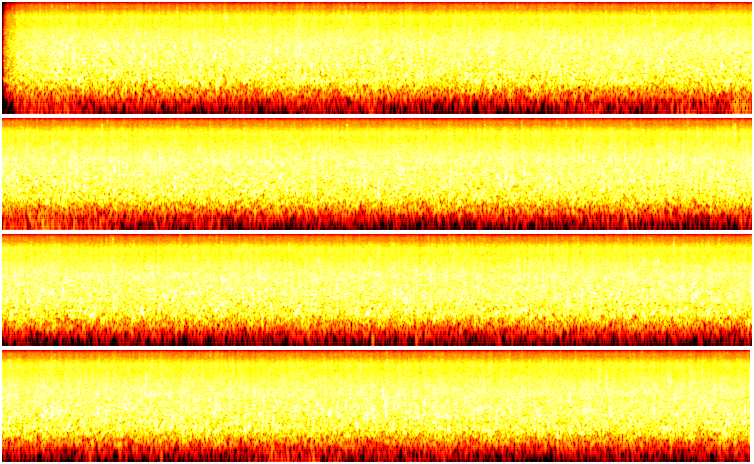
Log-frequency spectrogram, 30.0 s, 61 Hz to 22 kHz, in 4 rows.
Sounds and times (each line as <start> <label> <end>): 0.0 urban creek running over rocks 29.9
